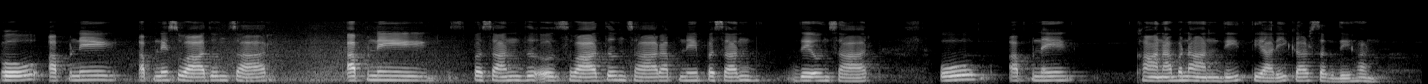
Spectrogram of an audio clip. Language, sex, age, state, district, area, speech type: Punjabi, female, 45-60, Punjab, Gurdaspur, urban, spontaneous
